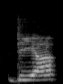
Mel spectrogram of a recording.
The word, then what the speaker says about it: Diop: No, what's how do you pronounce her last name? Dope Yup. Doip Diop. Yeah, Nanny with Anna Diop, highly recommended.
